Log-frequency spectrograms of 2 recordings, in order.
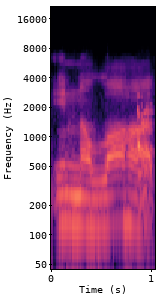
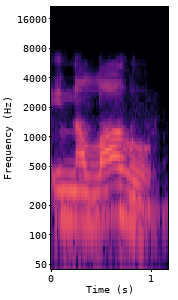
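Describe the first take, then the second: First: The word ends with an 'a' vowel. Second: The word ends with a 'u' vowel. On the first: The speaker calls it right. "Sama dengan innallaha" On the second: The speaker calls it wrong. "tidak boleh innallahu"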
